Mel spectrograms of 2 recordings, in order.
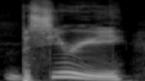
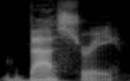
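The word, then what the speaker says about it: Basri: his slack you know i think it's actually pronounced bassri is it bass free he doesn't deserve any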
